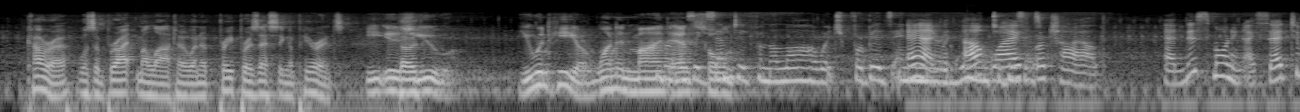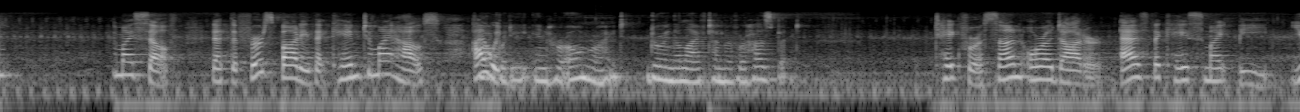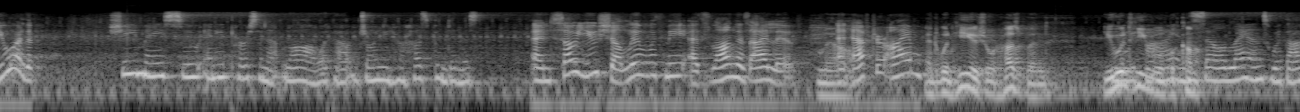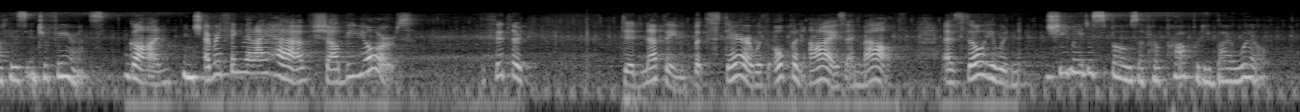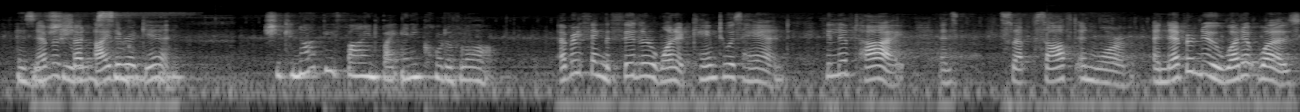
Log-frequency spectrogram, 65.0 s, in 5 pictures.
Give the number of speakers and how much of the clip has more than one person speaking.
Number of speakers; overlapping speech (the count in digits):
4, about 12%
